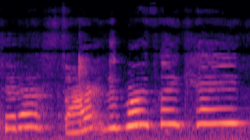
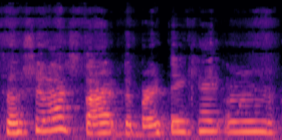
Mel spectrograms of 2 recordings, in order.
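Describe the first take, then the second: First: High-pitched. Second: Said in the usual way. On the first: Real, not acted. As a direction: question asked much higher. Repeats the question to viewers.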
